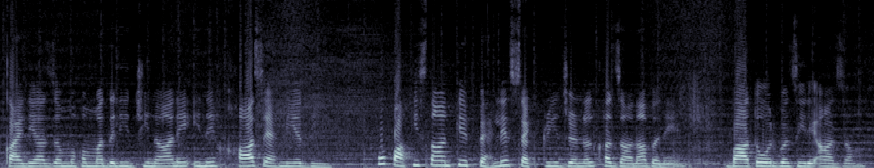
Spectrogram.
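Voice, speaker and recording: High-pitched woman narrating over music. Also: fairly even intonation, moderate pace, a little mellow. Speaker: documentary narrator and channel presenter. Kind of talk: scripted documentary narration.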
